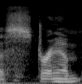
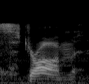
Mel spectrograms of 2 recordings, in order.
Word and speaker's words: Stram: this is the only time that the Stram and the Mac are ever mentioned. – oh, I, I, I, was about, I, was about. to pronounce it as Strom.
